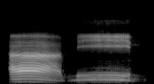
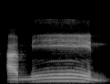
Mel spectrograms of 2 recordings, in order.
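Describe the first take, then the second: First: The first vowel is long, with a single m. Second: The first vowel is short, with a single m. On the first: "dibaca seperti lafadz Yasin" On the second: "Boleh juga dibaca seperti yamin"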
